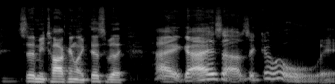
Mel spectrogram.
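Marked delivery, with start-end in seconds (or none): 1.6-3.4 very drawn-out, slow, raspy creaky vocal fry. Showing what deliberately frying your vocals sounds like, raspy vocal fry. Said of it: "fry their vocals on purpose, there'd be this rasp to it".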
